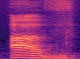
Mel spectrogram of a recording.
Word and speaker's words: of: Of, que tem a pronúncia um pouco de of, com som de V, of.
